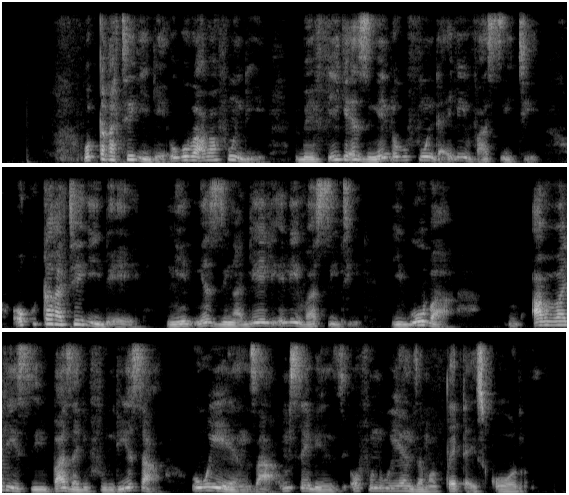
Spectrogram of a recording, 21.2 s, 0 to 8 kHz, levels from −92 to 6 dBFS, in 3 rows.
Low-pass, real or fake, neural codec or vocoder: 7.2 kHz; real; none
